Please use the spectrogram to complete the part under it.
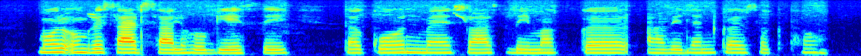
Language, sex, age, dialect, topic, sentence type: Chhattisgarhi, female, 25-30, Northern/Bhandar, banking, question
